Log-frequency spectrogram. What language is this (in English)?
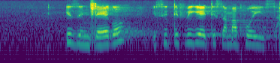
Zulu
